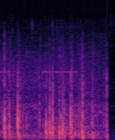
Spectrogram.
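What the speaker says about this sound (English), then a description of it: "while we all look to the sky and wait for those sizzles," Independence Day fireworks at a Fourth of July celebration in a historic village museum, a quick run of sharp pops and booms in uneven bursts, loud and fairly close, ending abruptly.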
